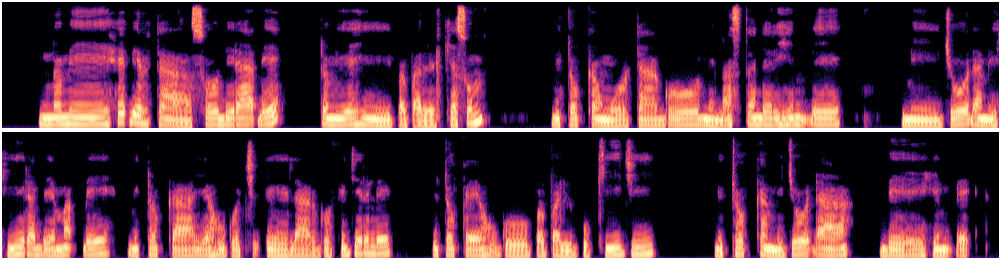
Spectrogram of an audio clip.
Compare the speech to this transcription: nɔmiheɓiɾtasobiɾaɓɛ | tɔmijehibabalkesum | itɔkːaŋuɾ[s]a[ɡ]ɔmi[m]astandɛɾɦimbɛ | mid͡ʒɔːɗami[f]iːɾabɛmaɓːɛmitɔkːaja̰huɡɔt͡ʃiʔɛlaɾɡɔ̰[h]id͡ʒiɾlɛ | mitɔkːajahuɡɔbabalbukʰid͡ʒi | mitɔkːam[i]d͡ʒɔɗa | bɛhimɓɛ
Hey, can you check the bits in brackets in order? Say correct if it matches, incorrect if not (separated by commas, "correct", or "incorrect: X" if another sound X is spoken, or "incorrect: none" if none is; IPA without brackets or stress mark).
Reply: incorrect: t, correct, incorrect: n, incorrect: h, incorrect: f, correct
